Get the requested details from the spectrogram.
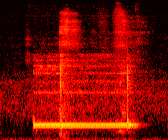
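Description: telephone call being dialed

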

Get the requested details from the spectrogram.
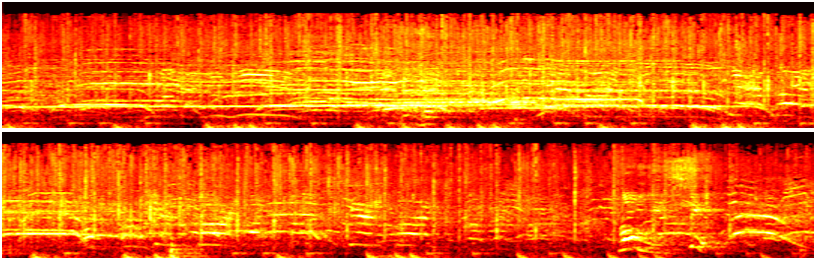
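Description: audience cheering

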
